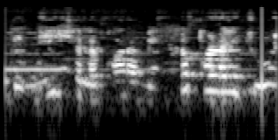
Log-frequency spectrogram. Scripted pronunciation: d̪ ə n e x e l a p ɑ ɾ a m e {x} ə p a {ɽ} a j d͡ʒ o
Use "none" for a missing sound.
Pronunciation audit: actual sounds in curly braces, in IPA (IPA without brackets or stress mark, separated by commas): x, ɽ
